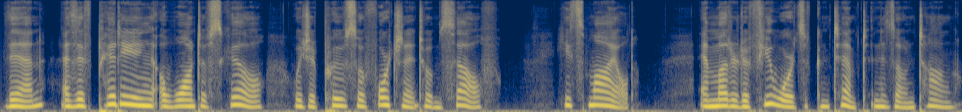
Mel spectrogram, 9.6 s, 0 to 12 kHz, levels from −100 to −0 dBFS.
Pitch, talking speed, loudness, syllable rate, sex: 185 Hz, 175 wpm, -17 LUFS, 4.9 syllables/s, female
